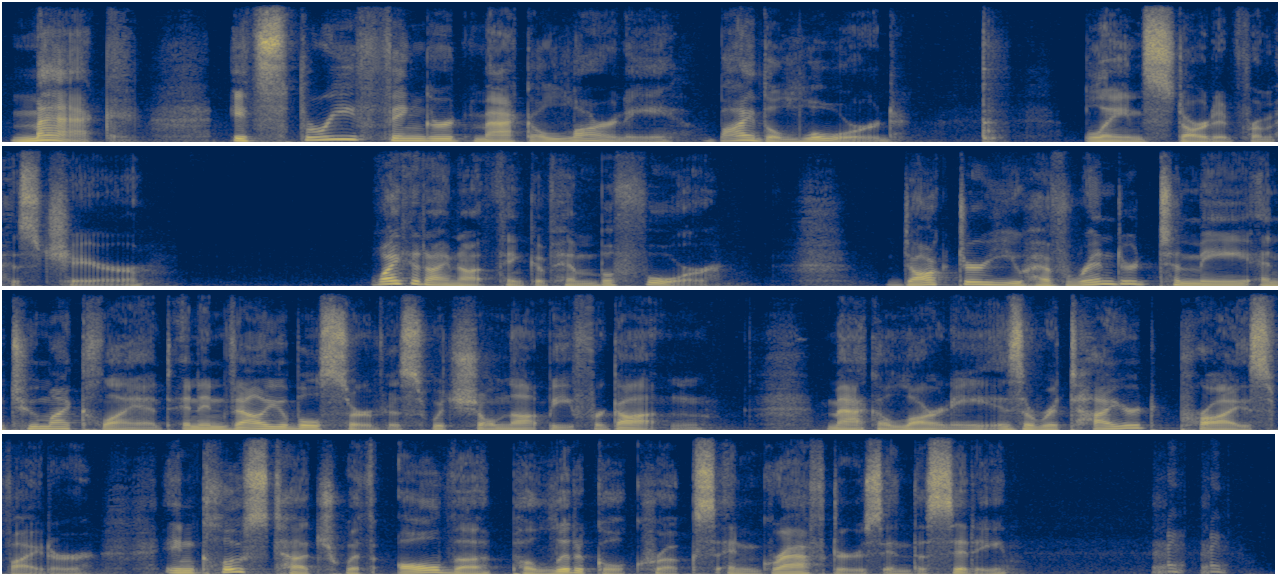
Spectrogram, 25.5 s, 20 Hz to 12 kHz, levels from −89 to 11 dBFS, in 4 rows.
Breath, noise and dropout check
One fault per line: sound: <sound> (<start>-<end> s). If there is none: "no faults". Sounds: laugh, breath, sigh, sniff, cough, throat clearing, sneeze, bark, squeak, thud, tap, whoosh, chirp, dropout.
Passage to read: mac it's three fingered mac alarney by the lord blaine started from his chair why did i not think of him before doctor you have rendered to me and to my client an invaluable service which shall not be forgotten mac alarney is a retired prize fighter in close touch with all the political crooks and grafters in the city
sound: tap (4.9-5.1 s)
sound: laugh (24.9-25.3 s)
